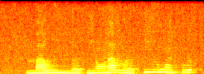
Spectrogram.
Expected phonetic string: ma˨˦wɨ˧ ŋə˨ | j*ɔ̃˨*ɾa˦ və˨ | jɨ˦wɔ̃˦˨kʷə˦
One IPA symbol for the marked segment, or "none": ɔ̃˨˦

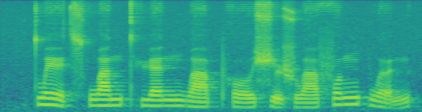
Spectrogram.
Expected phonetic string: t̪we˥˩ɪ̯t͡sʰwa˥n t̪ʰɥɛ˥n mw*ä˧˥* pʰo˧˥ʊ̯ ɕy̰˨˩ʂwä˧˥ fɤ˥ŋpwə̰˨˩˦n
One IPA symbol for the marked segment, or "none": ä˧˥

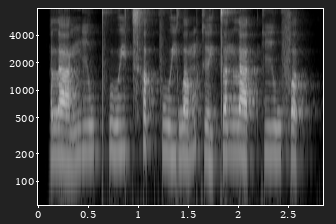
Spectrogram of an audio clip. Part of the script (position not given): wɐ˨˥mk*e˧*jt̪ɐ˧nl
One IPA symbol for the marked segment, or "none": e˨˩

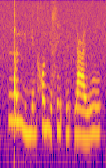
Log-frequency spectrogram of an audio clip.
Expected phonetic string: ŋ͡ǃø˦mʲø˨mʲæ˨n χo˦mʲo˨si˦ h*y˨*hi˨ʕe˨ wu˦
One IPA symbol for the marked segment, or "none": y˨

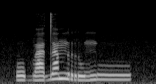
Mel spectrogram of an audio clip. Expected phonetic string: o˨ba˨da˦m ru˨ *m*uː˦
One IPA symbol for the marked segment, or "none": m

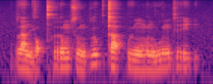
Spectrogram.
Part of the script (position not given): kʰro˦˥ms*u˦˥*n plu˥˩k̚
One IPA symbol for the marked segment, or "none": u˩˦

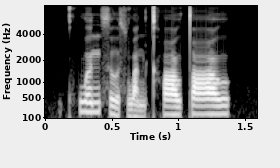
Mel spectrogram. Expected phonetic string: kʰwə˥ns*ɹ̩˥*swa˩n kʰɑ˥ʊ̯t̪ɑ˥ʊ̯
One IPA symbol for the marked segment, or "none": ɹ̩˨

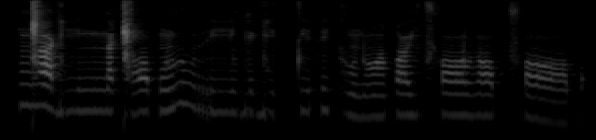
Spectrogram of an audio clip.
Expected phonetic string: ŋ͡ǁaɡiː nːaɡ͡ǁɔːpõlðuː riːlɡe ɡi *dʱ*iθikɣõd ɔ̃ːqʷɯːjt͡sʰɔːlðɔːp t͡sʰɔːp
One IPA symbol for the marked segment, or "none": tː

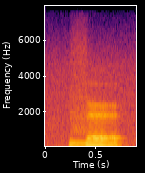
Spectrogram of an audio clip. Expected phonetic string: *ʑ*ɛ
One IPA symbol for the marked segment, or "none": z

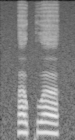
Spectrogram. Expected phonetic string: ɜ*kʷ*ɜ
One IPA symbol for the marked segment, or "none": kʷ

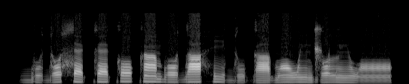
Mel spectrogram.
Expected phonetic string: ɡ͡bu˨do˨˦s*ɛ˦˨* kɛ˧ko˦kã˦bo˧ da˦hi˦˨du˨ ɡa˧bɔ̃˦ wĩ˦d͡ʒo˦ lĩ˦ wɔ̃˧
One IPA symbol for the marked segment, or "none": ɛ˦˨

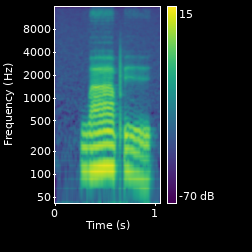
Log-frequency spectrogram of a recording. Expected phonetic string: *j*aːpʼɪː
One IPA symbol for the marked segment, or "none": w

